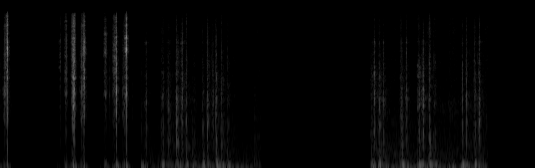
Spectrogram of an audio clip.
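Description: A few computer mouse clicks, then two short runs of keyboard typing with a pause between them.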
